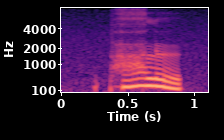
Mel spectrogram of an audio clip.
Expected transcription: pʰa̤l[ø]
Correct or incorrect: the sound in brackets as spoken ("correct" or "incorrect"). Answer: correct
